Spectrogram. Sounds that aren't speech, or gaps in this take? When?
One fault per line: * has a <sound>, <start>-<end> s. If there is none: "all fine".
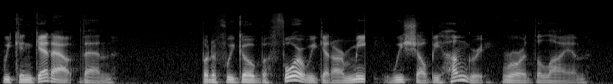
* has a dropout, 3.6-3.7 s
